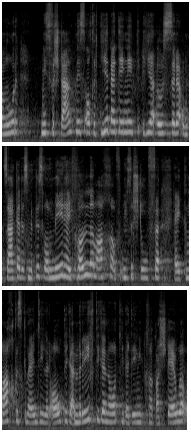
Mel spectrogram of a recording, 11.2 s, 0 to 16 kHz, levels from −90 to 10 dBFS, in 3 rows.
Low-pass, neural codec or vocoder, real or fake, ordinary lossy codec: 14.4 kHz; codec, 44.1 kHz, 3.4 kbps, Pupu-Codec; fake; Opus, 24 kbps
